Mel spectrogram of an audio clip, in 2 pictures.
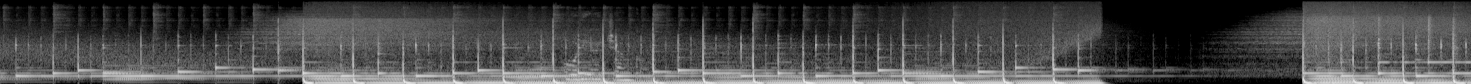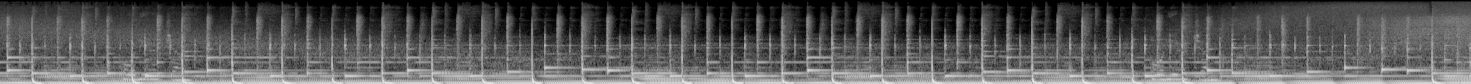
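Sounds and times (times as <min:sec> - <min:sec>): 
music: 0:00.0 - 0:29.4.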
